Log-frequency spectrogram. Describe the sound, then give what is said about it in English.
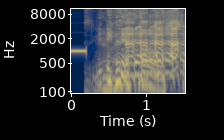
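A loud, steady censor bleep sounds for a fraction of a second at the start, then cuts straight into voices talking with a bit of chuckling. “We can edit that. Just beep it out. Yeah, bleep it out.”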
